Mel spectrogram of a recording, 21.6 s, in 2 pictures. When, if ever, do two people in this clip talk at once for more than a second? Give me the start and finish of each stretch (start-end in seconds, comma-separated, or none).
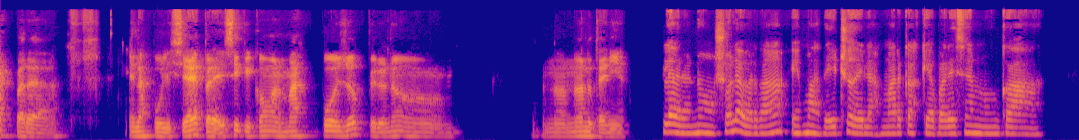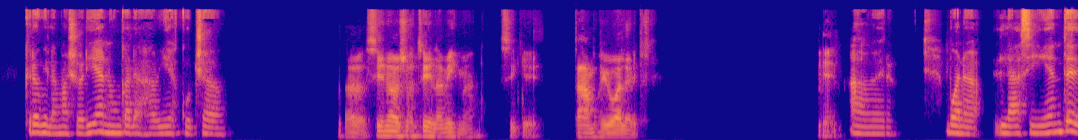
none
